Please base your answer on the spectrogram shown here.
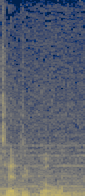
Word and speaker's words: Tintagel: With the tentacle, apparently is how you pronounce that.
